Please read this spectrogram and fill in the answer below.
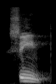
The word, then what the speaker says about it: Cine: Moving on to the next player, and excuse me if I pronounce it wrong, Lewis Cine, safety. – Cine. – Damn, that's close.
